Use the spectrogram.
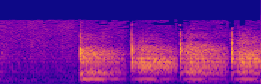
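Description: Four sharp knocks come at a steady, even pace, each one ringing briefly. The knocking is fairly loud, with no talking.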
